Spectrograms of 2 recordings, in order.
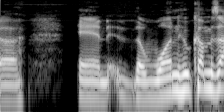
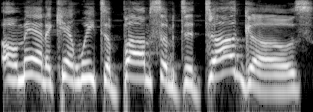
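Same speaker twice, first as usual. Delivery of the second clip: corny cartoon hero voice, pitched way up; 12 semitones higher, 3 dB louder than usual. Criticizing other voices, quoting one as an example: corny Link voice. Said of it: "or corny, like like Link is".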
